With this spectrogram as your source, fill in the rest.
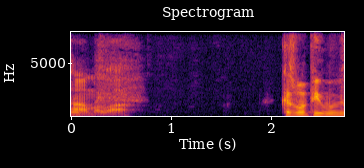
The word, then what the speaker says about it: Kamala: name and I'm like no it's Cala think of calm down Cala calm just tell that to people Kamala cuz when people be like Kamala I'm like no no it's Kamala I thinka Kamala and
